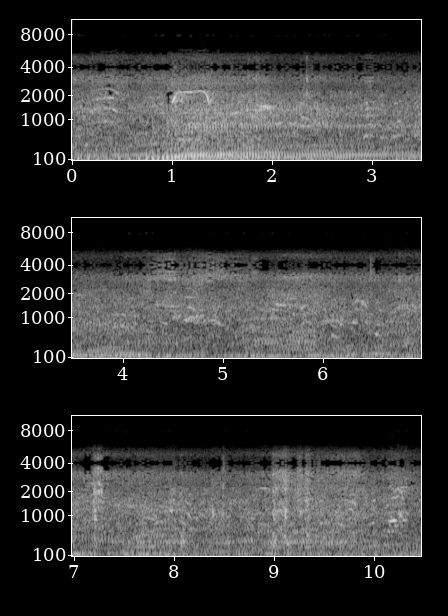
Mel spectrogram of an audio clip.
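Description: Indistinct voices chattering over a loud low rumble, the rumble strongest in the first few seconds and then easing slightly.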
